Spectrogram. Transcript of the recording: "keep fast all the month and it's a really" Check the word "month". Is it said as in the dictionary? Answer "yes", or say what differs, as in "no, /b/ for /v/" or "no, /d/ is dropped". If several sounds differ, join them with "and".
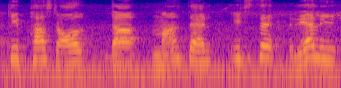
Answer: no, /t/ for /θ/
